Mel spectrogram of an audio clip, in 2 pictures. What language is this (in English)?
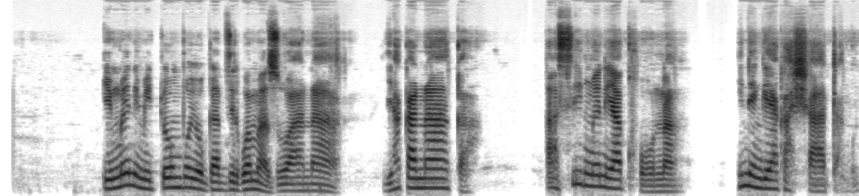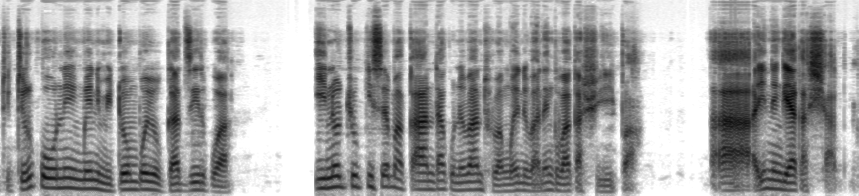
Ndau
